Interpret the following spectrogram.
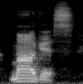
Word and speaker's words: Magus: And the Fate series is really where the word is more used, and it is pronounced as Magus in that series. Then there was also another anime that also uses it, so I don't know why people seem to have a problem pronouncing my name properly.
